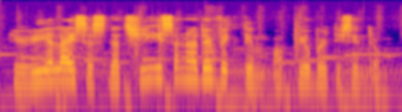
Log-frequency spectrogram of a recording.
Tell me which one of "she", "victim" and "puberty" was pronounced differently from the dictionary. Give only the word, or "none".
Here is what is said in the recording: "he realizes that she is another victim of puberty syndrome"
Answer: none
